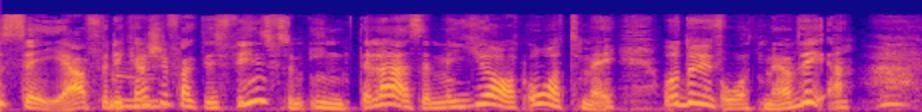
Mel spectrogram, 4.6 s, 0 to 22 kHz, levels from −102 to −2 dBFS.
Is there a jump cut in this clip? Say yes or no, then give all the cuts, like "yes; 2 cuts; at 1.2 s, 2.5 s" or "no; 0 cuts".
yes; 3 cuts; at 1.4 s, 2.6 s, 3.6 s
